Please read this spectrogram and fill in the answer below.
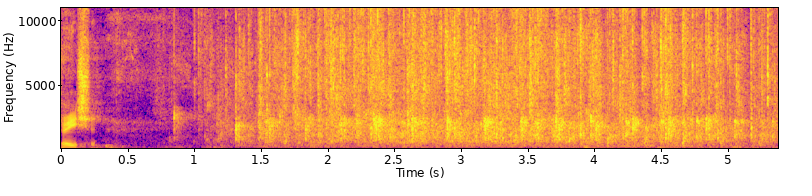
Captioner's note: audience applauds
